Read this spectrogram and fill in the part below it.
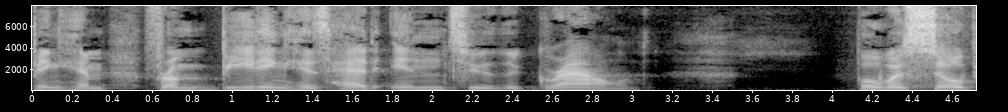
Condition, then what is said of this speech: No condition.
